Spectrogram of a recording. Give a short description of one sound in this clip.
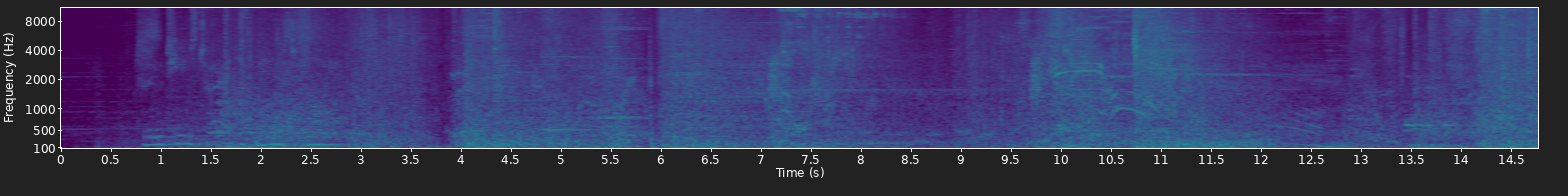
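Video game hits thud and clash in quick bursts.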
